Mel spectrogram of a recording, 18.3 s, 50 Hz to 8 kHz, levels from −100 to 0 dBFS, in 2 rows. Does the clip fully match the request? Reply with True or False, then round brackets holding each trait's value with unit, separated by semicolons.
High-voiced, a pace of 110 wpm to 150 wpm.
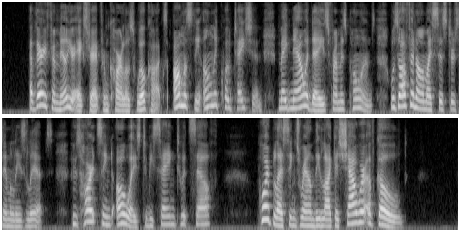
True (200 Hz; 135 wpm)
